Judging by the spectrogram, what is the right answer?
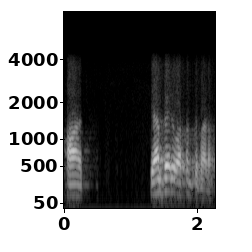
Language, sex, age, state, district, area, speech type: Tamil, male, 18-30, Tamil Nadu, Cuddalore, rural, conversation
